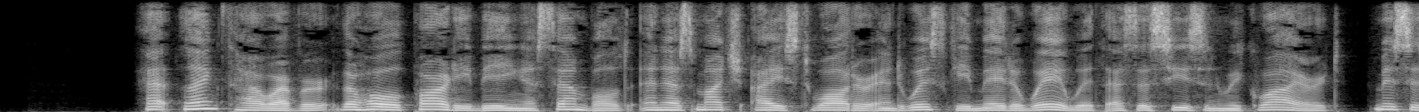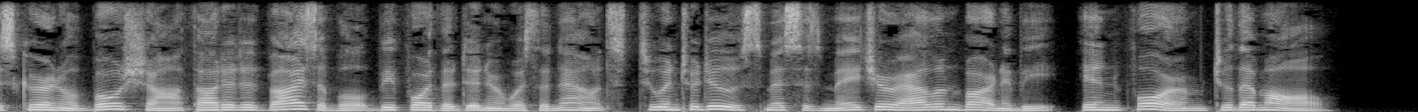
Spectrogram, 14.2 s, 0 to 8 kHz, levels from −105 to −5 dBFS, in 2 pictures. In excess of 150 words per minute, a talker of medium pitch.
Yes: average, 190 wpm; medium, 160 Hz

